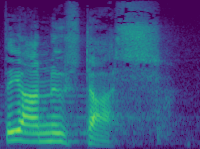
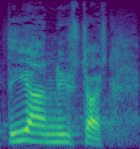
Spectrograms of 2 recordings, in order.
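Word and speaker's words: theopneustos: And so the phrase given by inspiration of God, the Greek word is pronounced something like theonoustos. Okay, theonoustos. It's a compound word, and you see there, first of all, God, theos, God, and then breathe.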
